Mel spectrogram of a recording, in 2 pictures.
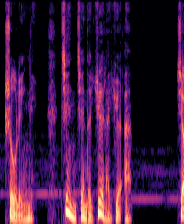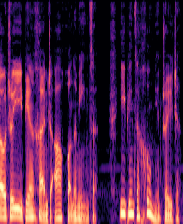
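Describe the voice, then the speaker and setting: Low, husky male ghost-story narrator.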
